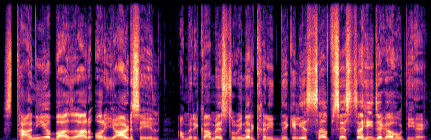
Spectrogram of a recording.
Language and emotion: Hindi, happy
